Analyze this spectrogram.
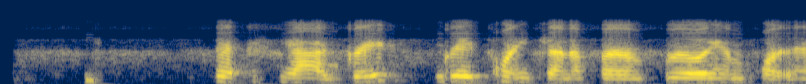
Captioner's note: voiceover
